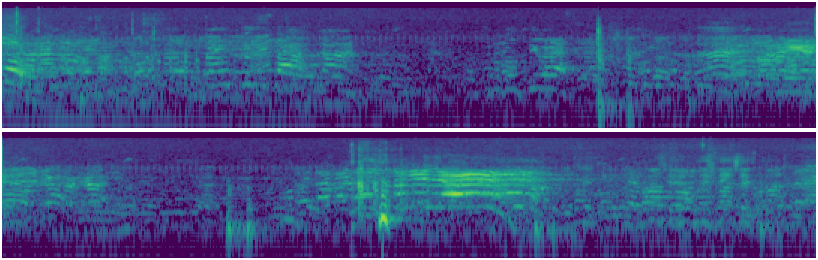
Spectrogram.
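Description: Men shout to each other from a distance outdoors.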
